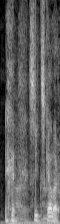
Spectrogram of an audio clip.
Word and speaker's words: Psykskallar: Help me pronounce this one. Team Psykskallar. It's Swedish. Psykskallar.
